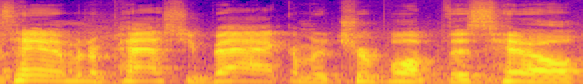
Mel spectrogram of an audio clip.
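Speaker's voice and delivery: normal talking voice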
